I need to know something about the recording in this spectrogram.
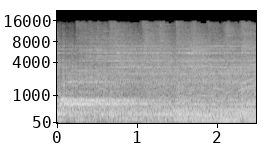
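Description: Live worship band playing a loud rock-style song with electric guitars, keyboard and drums, and voices singing over it.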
